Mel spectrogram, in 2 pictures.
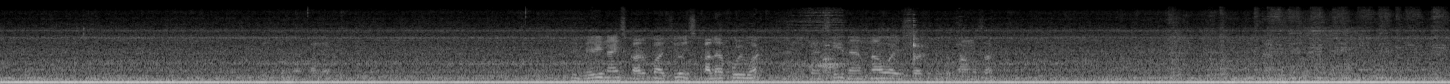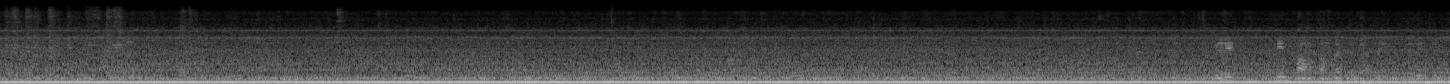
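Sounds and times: low machine hum: 0.0 - 29.0.

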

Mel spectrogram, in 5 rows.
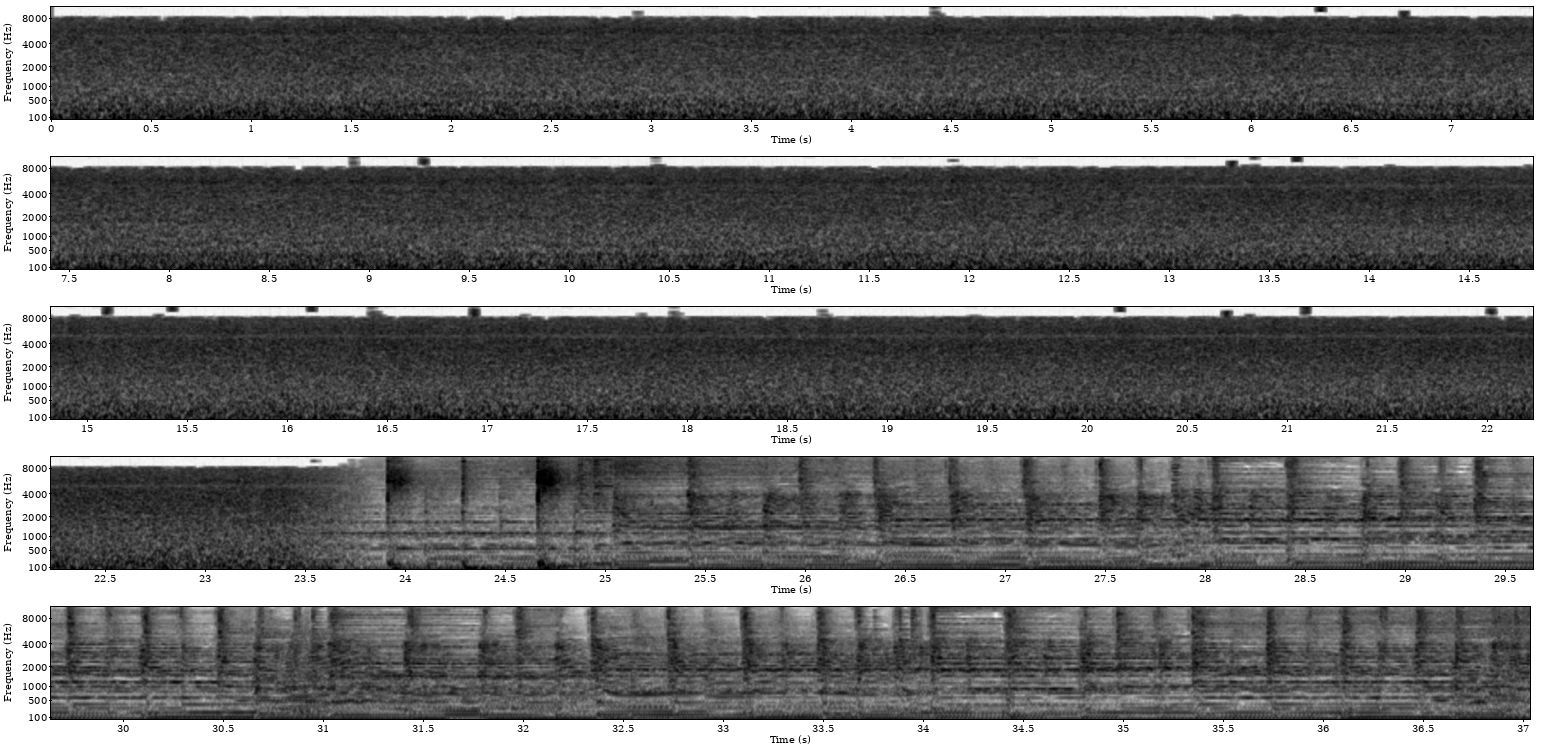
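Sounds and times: waterfall rushing: 0.0 - 23.9.

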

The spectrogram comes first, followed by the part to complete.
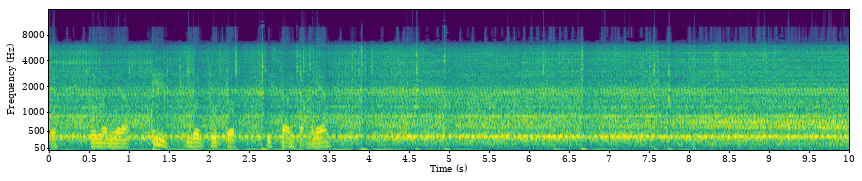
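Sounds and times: film projector whirring: 0.0 - 10.0.

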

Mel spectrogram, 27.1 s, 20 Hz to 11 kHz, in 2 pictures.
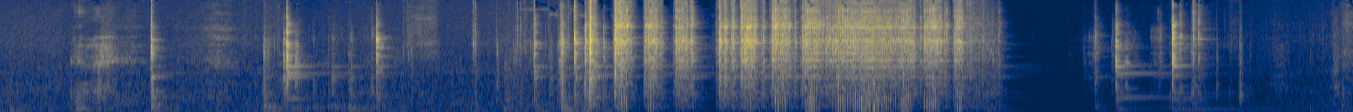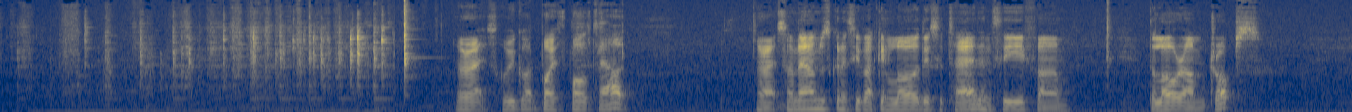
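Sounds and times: metallic clicks of tool and bolt: 2.8 - 4.1, 4.7 - 10.1, 10.8 - 12.5, 14.2 - 18.0
impact wrench hammering: 5.5 - 10.1.

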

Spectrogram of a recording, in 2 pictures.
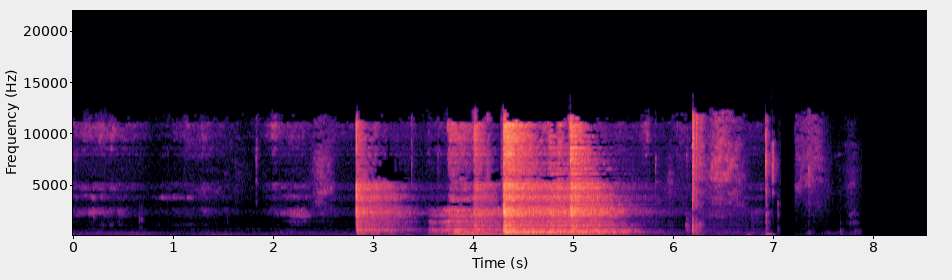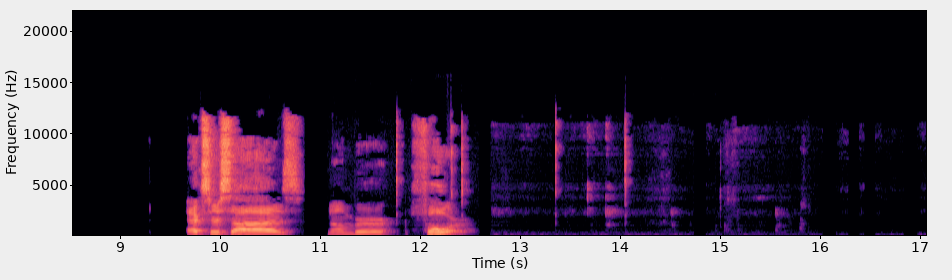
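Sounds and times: barbell clanking down: 2.8 - 5.7.

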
